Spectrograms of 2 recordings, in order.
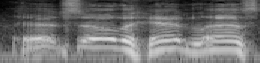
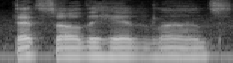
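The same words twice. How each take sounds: First: It is said in an old person's voice. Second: It is said in a normal voice.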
